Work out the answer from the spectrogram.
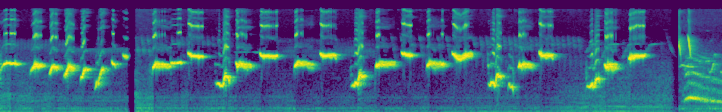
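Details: White-rumped shama delivering lure song: a rhythmic chain of clear whistled notes, each rising or falling, about two per second with short gaps, closing with a harsher burst.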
